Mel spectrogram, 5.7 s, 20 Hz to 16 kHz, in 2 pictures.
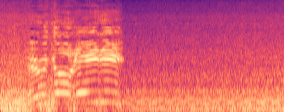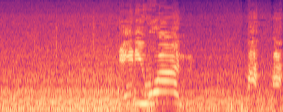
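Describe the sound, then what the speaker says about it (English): A Ford Ranger running on half a gallon of Tito's vodka drones loudly at top speed in fifth gear, a constant steady engine and road roar throughout, with voices talking over it in two bursts. "81 miles an hour in 5th gear is the top speed of this Ford Ranger with half a gallon of Tito's vodka in the gas tank"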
